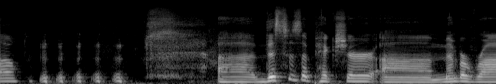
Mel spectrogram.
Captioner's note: chuckles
